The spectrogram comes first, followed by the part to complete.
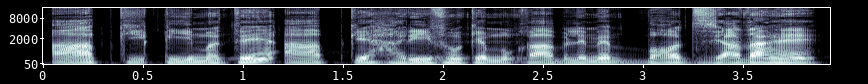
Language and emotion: Urdu, angry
